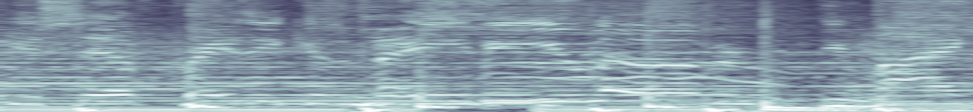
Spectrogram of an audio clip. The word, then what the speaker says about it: Mae: her there as well may is spelled m-a-e may estes my good friend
